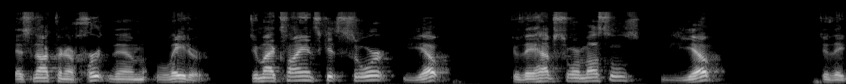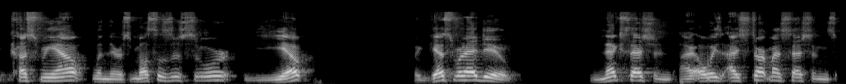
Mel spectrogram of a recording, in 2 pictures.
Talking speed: 150 wpm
